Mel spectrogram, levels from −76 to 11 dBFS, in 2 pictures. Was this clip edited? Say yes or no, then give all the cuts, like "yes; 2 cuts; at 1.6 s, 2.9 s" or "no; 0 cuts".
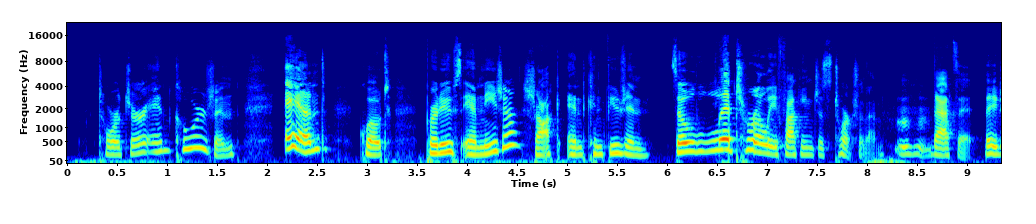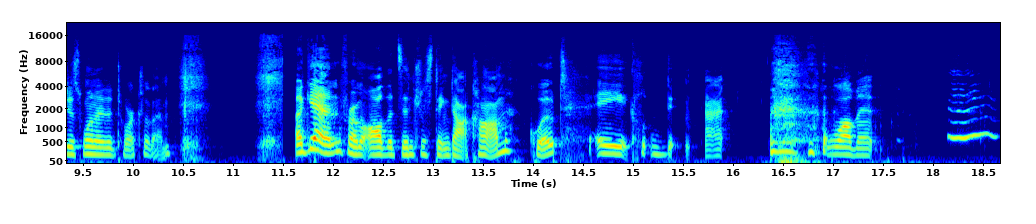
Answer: yes; 1 cut; at 11.5 s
